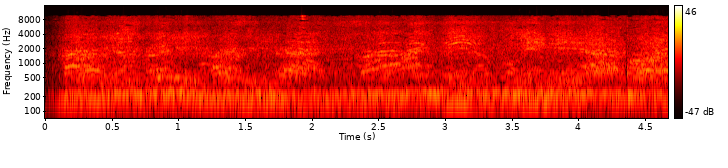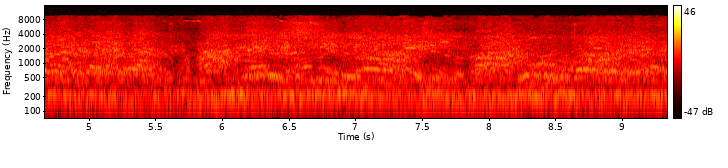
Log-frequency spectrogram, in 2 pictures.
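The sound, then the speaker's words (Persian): Teachers chant together at a protest rally in Kermanshah. The crowd's voices form a dense, steady, continuous roar with rhythmic shouted phrases. “این صدای معلمان در کرمانشاه در تجمع امروز بود”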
